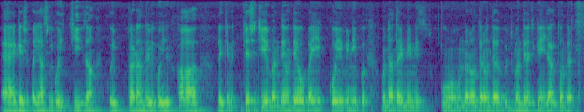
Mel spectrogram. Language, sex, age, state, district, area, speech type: Dogri, male, 18-30, Jammu and Kashmir, Reasi, rural, spontaneous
